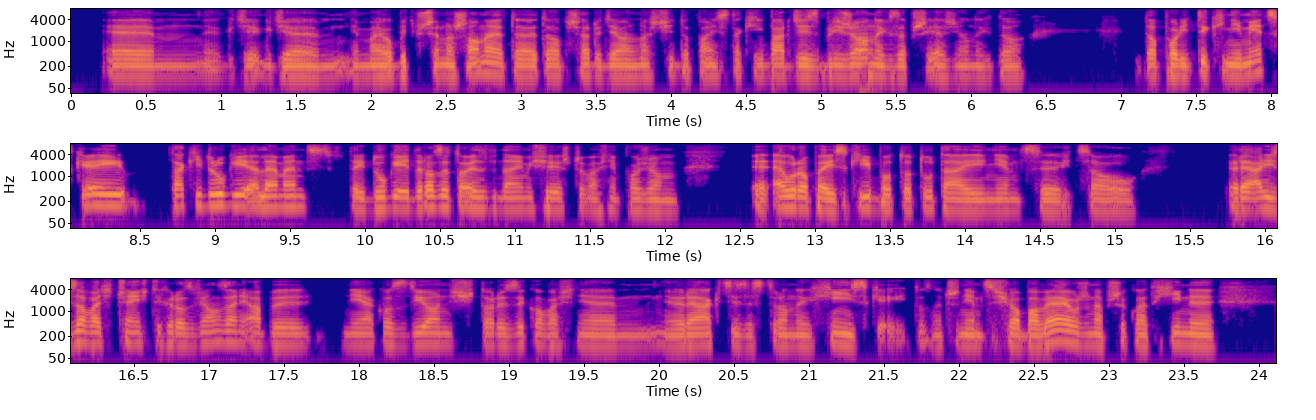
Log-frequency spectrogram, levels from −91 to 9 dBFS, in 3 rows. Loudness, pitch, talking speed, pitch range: -23 LUFS, 115 Hz, 155 wpm, 110-125 Hz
